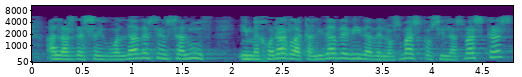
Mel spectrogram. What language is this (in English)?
Spanish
